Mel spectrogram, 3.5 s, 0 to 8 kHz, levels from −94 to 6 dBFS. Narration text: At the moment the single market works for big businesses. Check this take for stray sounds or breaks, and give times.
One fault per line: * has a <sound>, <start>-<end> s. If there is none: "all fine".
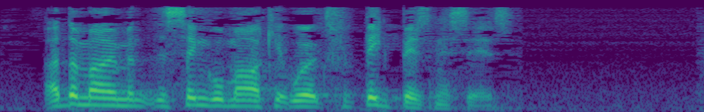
all fine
